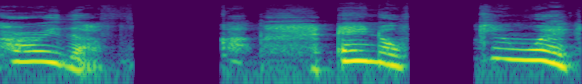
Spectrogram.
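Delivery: high-pitched, fast angry burst; livid. Retold or imitated. Tommy snapping at the girls to hurry, high and fast. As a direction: spit it out like she's fed up. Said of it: "she's so livid".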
